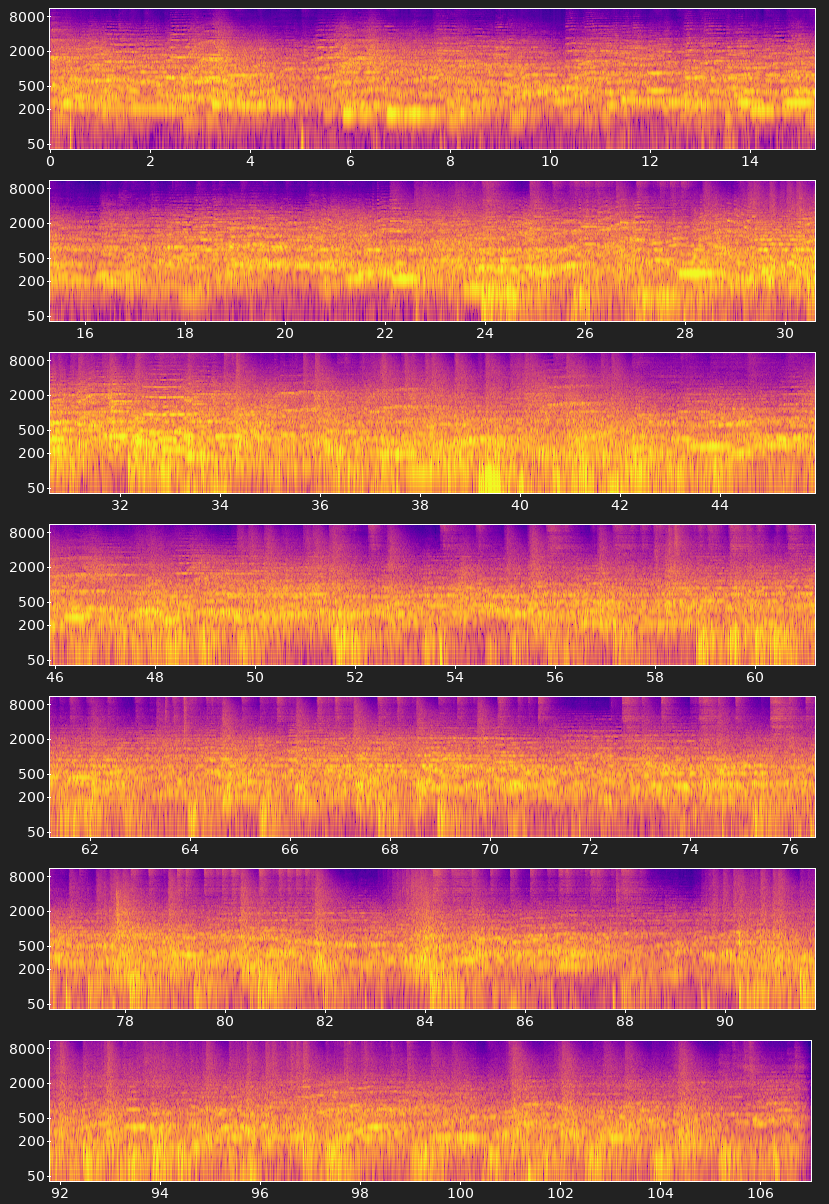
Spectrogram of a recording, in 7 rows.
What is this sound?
Tuning at Couch
Tuning from two bands rehearsing at the Couch building, which hosts the School of Music at Georgia Tech, Atlanta, GA, USA. Recorded from the corridor of the second floor while two bands in two different rooms are rehearsing with their doors open. Recorded on November 3, 2016, with a Zoom H1 Handy Recorder.
dissonance, field-recording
